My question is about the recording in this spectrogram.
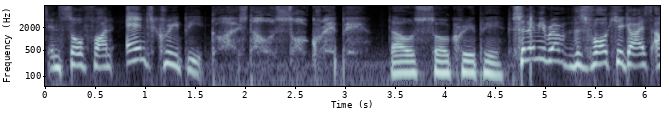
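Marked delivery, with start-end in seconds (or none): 1.7-3.1 whispered confidingly to the viewers; creeped-out whisper. Real, not acted. 3.4-4.6 voiced, pitched well down; low creeped-out repeat. Real, not acted. Repeats the whispered line voiced.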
